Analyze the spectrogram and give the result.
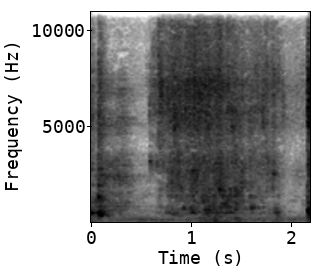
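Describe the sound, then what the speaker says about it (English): Water pours from a container into a cooking pan for a cottage pie with swede and potato, a continuous splashing gush with a short pause early on and a sharp clatter at the end. "I'm just tip some of this water up"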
